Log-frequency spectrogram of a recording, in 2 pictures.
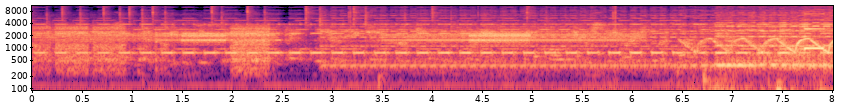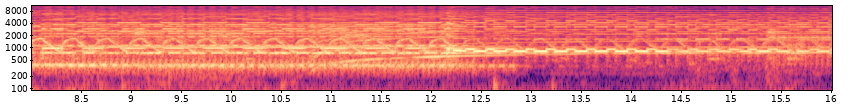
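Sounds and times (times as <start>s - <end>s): weather radio alarm beeping: 0.2s - 12.8s
wailing siren: 0.2s - 16.0s.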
